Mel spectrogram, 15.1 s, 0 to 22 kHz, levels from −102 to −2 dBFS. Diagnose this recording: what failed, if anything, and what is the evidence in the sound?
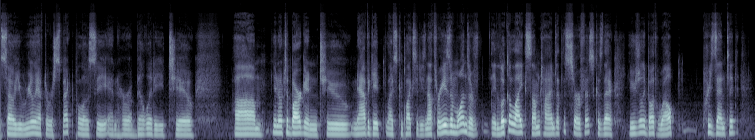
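Network packets were lost on the way to the Opus decoder, but the packet after each loss carried a low-bitrate in-band error-correction copy, and the decoder played that copy, so there is no gap. Each rebuilt stretch sounds rougher and noisier: about 80 ms at 0.95–1.09 s and 3.39–3.53 s, a brief patch at 6.07 s, about 20 ms at 12.21–12.23 s, and about 40 ms at 12.29–12.35 s. These are lost packets rebuilt from error correction.

Also at the network stage, a short concealed packet loss hit at 12.25–12.29 s, between two of those rebuilt patches. About 20 ms of speech arrived too late to decode and had no error-correction copy. The receiver filled the hole by continuing the preceding sound, pitched if voiced and shaped noise if not, then blended back into the real signal. It is heard as a brief smear or wobble in the speech.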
